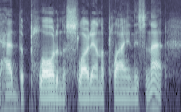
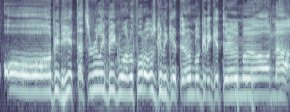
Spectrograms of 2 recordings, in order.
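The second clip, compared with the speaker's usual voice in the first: much higher, theatrical running commentary; high dramatic narration; 13 semitones higher, 4 dB louder, faster than usual. Retold or imitated. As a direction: narrate your own tackle in a high squeak. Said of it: "and he's like".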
